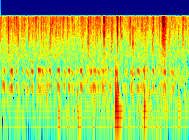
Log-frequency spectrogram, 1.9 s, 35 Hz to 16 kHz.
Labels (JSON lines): {"label": "anthrophony, mechanical", "recorder": "SoundTrap 300"}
